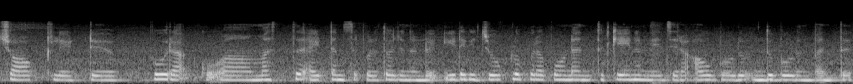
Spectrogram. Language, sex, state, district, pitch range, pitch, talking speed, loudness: Tulu, female, Karnataka, Dakshina Kannada, 205-220 Hz, 210 Hz, 135 wpm, -15 LUFS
